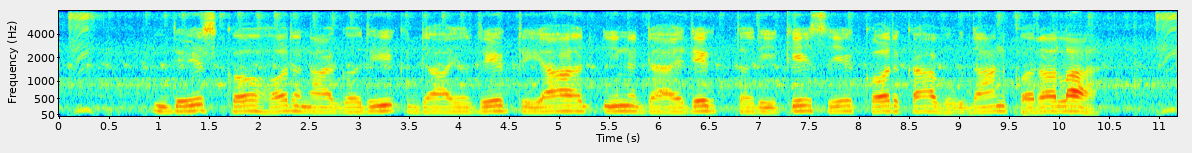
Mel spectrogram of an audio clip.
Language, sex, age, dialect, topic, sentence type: Bhojpuri, male, 31-35, Western, banking, statement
